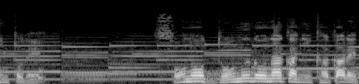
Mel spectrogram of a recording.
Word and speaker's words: DOM: ドムというのは、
